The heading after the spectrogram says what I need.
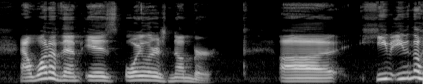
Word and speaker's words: Euler: actually a mathematicians name and it is not pronounced ulor it is pronounced Euler kind of the best way to write that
